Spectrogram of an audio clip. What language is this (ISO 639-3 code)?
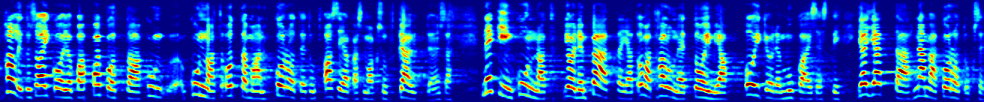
fin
